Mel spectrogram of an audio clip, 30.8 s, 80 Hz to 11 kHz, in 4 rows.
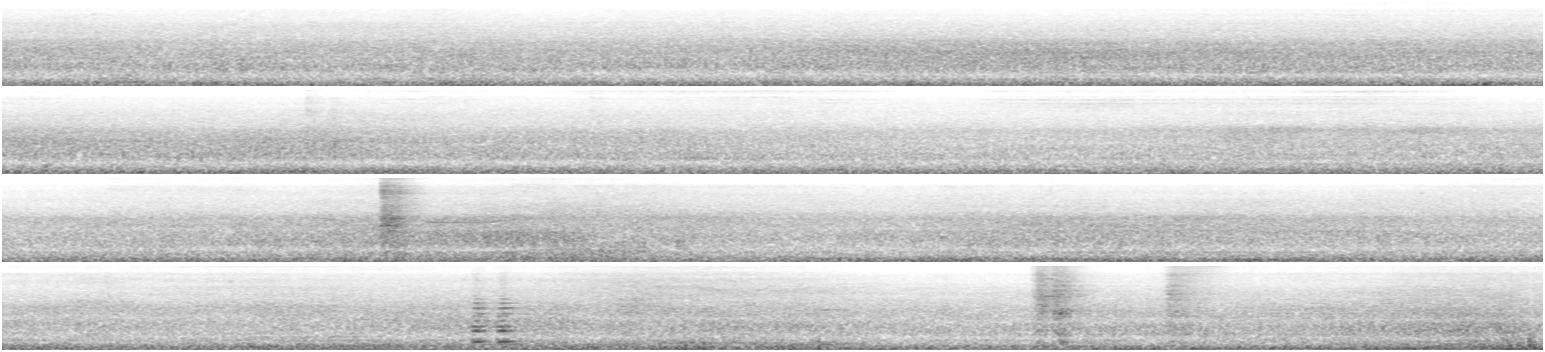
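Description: Nova Bus LFS city bus pulling up to the curb and running at the stop, over steady road traffic noise. A short run of beeps sounds about 25 seconds in, and a few brief sharp sounds come about 17 seconds in and again near the end.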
